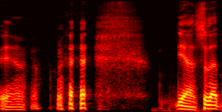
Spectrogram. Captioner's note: Lex laughing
